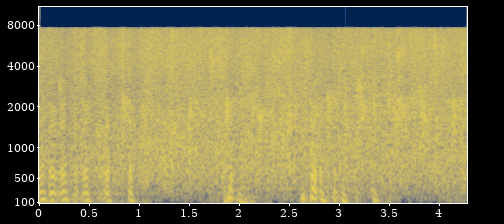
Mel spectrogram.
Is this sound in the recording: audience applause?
yes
